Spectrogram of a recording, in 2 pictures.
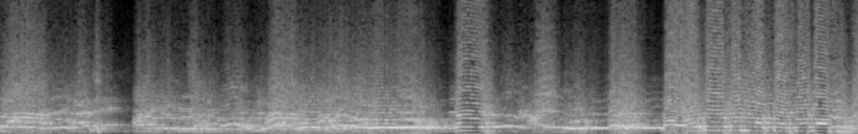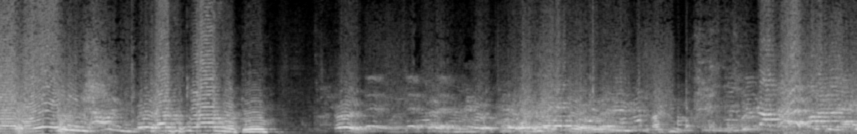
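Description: A group of young men and women sing together loudly, close by.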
